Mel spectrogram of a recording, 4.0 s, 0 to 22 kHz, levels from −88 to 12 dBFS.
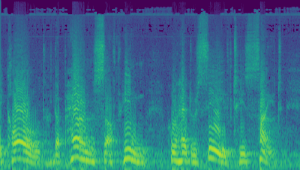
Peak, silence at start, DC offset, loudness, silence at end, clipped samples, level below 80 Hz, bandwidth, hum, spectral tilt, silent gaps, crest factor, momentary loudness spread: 0 dBFS; 0 s; 1%; -7 LUFS; 0 s; 3%; -28 dBFS; 18.5 kHz; none; -6 dB/octave; none; 8 dB; 8 LU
